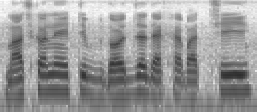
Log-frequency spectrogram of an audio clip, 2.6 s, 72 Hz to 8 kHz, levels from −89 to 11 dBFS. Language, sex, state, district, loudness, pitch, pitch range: Bengali, male, West Bengal, Cooch Behar, -17 LUFS, 145 Hz, 135-175 Hz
